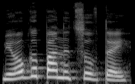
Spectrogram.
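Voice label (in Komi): ми огӧ паныд сувтӧй, Komi, female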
